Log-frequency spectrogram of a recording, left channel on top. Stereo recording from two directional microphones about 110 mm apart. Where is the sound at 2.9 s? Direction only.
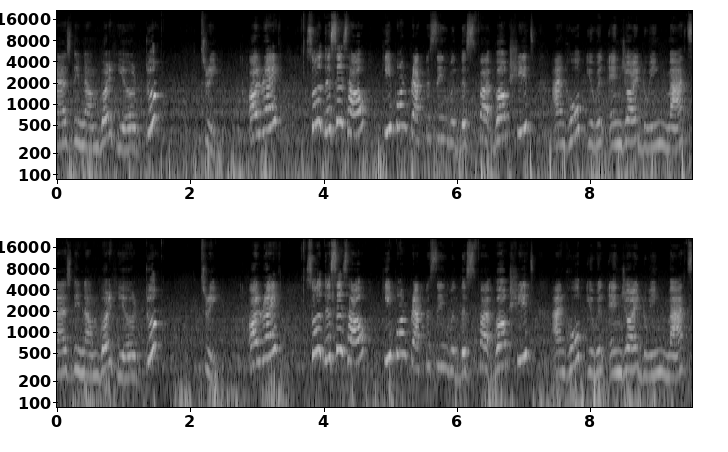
20° right (ahead or behind).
